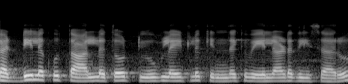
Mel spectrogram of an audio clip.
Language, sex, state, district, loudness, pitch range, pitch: Telugu, female, Andhra Pradesh, Sri Satya Sai, -17 LUFS, 160-180 Hz, 165 Hz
